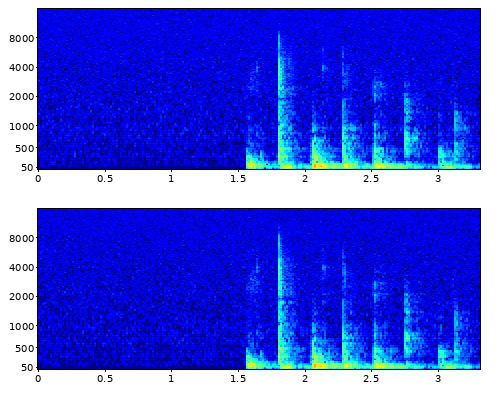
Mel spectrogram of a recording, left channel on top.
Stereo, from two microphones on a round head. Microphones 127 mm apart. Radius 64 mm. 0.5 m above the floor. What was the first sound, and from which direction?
Running footsteps, 15° right (ahead or behind).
